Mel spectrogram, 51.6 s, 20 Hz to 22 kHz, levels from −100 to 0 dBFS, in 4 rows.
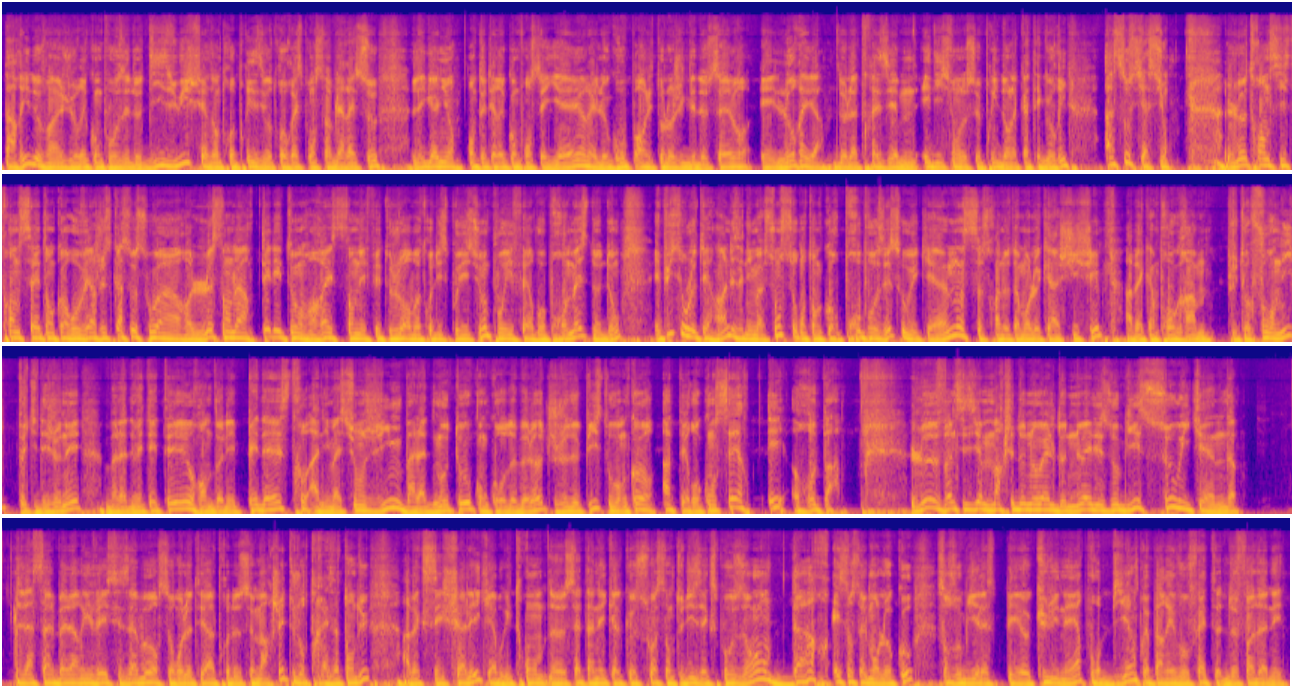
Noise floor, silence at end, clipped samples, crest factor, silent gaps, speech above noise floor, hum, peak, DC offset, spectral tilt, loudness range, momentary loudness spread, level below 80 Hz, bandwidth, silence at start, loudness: -41 dBFS; 0 s; under 0.1%; 10 dB; none; 26 dB; none; -6 dBFS; under 0.1%; -4.5 dB/octave; 1 LU; 3 LU; -26 dBFS; 16.5 kHz; 0 s; -16 LUFS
